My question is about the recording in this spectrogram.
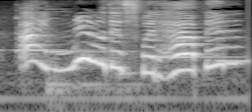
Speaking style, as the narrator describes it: the mouse squealed

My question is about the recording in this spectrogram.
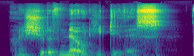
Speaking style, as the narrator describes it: Goro mumbled

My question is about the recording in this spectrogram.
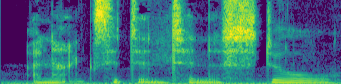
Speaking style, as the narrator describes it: He mumbles

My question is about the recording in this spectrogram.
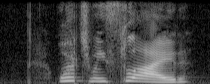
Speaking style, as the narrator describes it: Max shouted

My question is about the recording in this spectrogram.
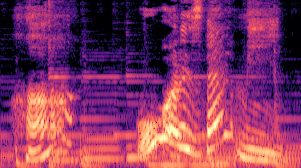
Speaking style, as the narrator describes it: Daddy chuckled to himself

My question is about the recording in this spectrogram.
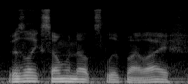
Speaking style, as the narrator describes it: She sighed heavily and said

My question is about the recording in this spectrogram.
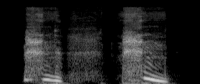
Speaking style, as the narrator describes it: she cried

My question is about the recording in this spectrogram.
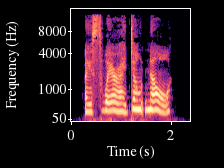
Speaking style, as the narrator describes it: pleaded

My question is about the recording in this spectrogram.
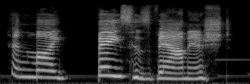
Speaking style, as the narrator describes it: moaned Ashton

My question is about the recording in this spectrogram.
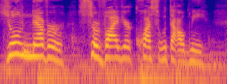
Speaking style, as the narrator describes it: Medea growled

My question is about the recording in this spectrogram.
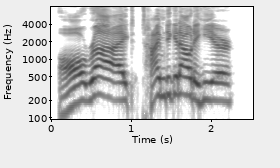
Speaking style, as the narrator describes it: Bulice yelled to Stella

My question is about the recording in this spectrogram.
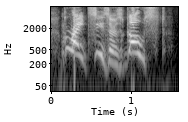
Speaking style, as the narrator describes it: the newspaper man bellowed

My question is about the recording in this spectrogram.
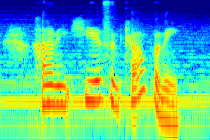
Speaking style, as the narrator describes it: After the laughter subsided enough, I replied

